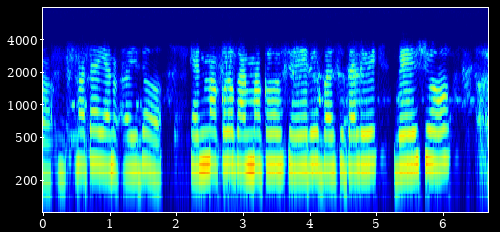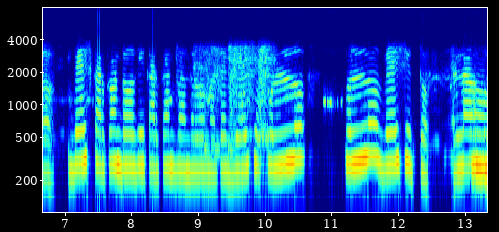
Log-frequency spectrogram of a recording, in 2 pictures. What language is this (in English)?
Kannada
